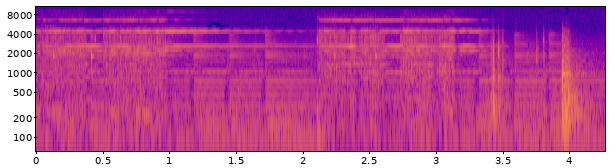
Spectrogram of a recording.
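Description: Black desk telephone's bell ringing in two long rings with a short gap between them, then a clack near the end as the handset is lifted.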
